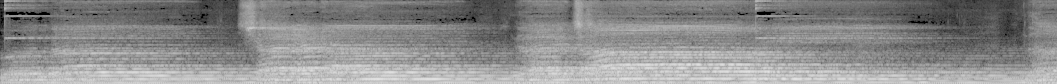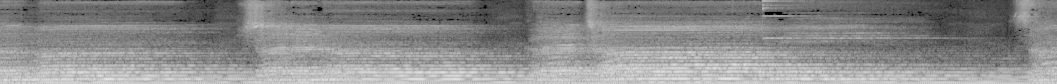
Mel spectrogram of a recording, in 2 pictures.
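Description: A chanted mantra set to music over a steady low drone, with a sung phrase starting about every four seconds.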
